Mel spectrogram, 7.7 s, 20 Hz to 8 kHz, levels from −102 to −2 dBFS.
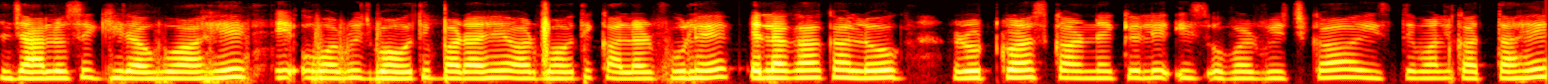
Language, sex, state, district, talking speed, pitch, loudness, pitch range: Hindi, female, Bihar, Vaishali, 250 wpm, 245 Hz, -18 LUFS, 235-255 Hz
